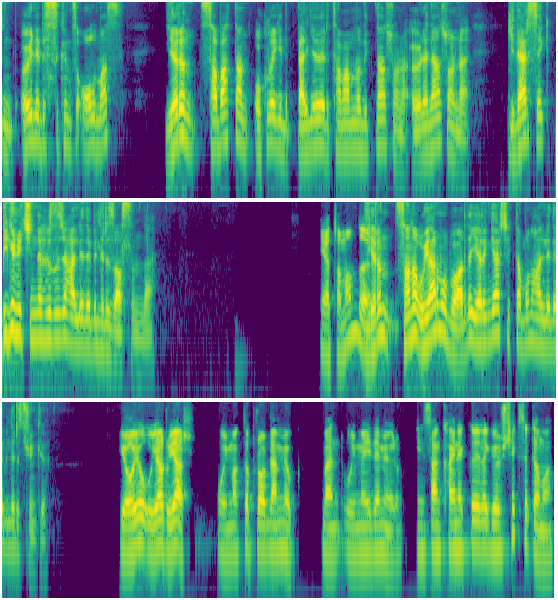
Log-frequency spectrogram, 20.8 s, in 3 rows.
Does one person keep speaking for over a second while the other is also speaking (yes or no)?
no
